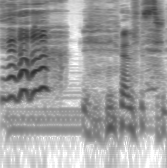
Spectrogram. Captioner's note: laughter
